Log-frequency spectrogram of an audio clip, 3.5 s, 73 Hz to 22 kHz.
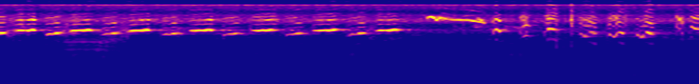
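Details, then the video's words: Sooty-headed bulbul call used as a lure for catching birds: a run of short, clear, rising whistled notes about four per second, then a burst of sharper chirps and twitters near the end. "SUARA PIKAT BURUNG KUTILANG AMPUH 100 PERSEN"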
